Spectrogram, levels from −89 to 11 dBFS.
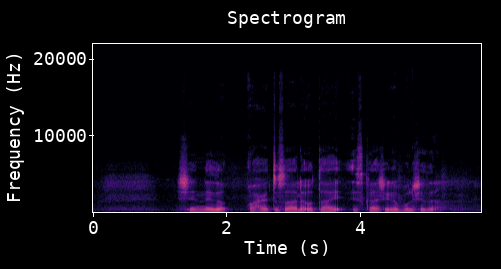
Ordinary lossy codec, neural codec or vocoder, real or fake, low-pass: none; none; real; 19.8 kHz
